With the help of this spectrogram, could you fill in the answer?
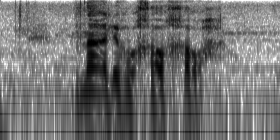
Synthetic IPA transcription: nalɪɦʊaχawaχawa

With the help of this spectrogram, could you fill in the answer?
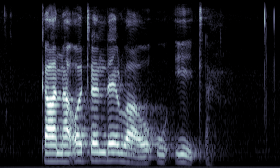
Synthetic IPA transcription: kʼanaʔɔtʼɛndɛɺwaɦɔʔuiːtʼa

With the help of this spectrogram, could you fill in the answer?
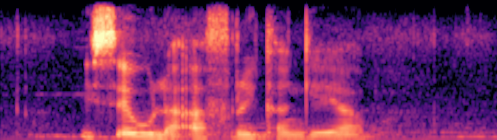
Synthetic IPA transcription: isewula̰ʔafrik̬ʼaŋʱɛjaːɓɔ

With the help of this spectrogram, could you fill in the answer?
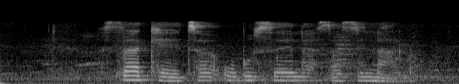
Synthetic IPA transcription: sakʰɛtʰaʔuɓusɛlasasinaːlɔ

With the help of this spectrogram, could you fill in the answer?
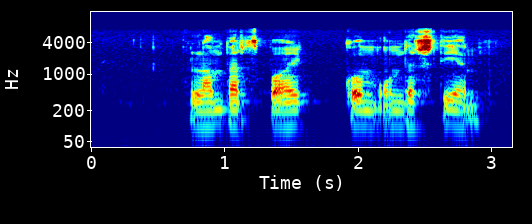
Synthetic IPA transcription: lɐmpærtsbɐj | kɔmɔ̰ndərstiən

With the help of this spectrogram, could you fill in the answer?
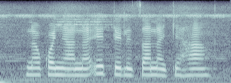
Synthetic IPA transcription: nakʼɔɲanaʔɪtʼelɪt͡sʼanakʼɪɦa

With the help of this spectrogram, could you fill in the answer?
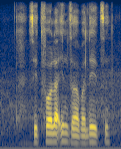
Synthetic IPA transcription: sitʰɔlaʔind͡zʱaɓaleːt͡sʰʼi

